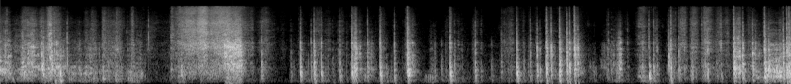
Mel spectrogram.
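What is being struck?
Small cardboard box.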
